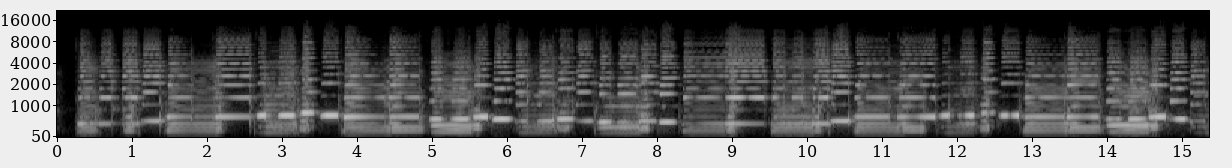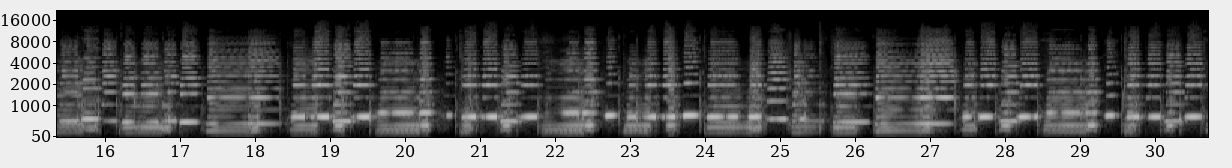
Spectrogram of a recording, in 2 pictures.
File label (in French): jenkka, 1ere voix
